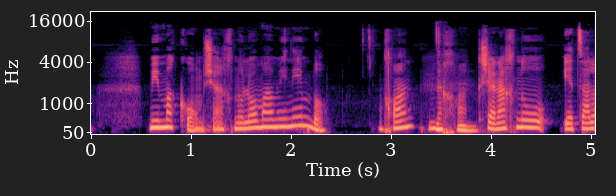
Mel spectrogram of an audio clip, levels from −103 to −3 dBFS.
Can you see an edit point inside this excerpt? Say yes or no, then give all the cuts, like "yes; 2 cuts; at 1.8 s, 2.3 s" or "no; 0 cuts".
no; 0 cuts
